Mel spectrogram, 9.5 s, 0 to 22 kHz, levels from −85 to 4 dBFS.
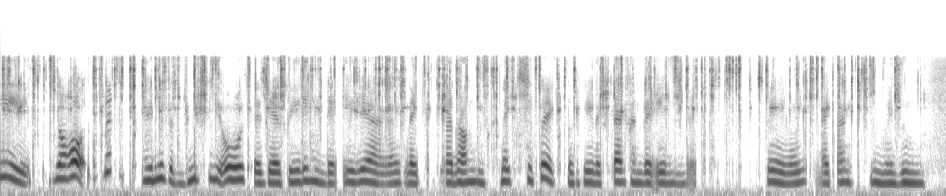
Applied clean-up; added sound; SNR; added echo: neural diffusion model UNIVERSE++.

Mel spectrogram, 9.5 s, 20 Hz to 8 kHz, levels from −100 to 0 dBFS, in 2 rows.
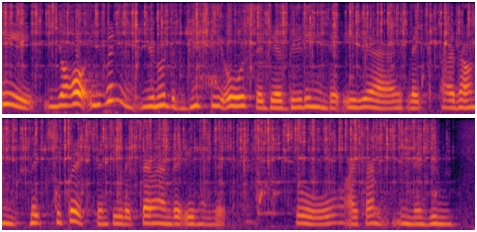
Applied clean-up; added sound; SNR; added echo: none; Liquid; 8 dB; none.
